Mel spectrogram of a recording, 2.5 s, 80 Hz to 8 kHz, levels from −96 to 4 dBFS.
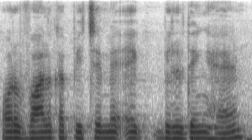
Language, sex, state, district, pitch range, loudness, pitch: Hindi, male, Arunachal Pradesh, Papum Pare, 125-130 Hz, -19 LUFS, 130 Hz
